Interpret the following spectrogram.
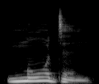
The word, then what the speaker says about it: modern: Se tiver o inglês britânico, você não vai pronunciar aquele R. Se você tiver o inglês americano, você vai falar modern. Modern, tá? Modern, modern, tá? Não é modern, como algumas pessoas acabam falando, tá?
